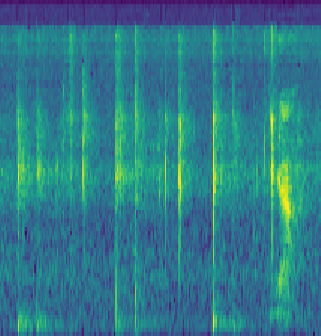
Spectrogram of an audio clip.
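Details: During an appendix examination, the examiner gives sharp finger-percussion taps, two or three per abdominal quadrant, in three pairs, producing a hollow, resonant tympanic note from normal bowel gas.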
